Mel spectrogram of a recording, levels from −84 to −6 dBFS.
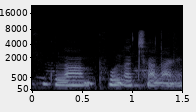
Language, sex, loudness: Angika, male, -42 LUFS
